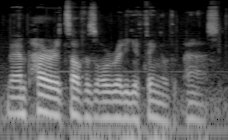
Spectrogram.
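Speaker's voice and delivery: normal talking voice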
